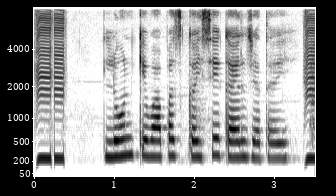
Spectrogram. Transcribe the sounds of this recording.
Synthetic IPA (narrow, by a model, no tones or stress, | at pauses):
loːnkeʋaːpəskɐisekaːɪld͡ʒaːt̪aɦeː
